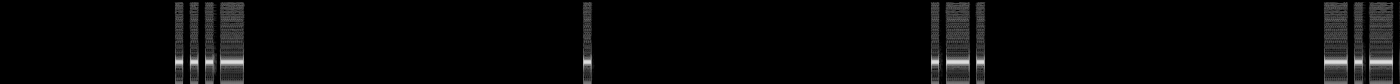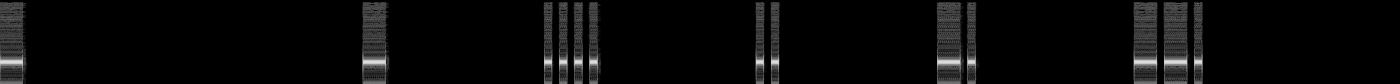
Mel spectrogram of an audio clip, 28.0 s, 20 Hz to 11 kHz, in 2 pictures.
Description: Morse code, heard as a keyed tone, about 16 wpm, spaced as for 5 wpm, 800 Hz. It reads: V E R Y THING
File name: Special INGs / Special INGs-mp3s / SlowToFaster ing @5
